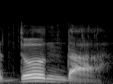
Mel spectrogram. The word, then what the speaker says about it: dunda: There are exceptions to the rule, but basically it's the second to last syllable that's stressed. So when you say the word scami, it's scami, scami, or penda, which is a word for friend, or dunda, dunda.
